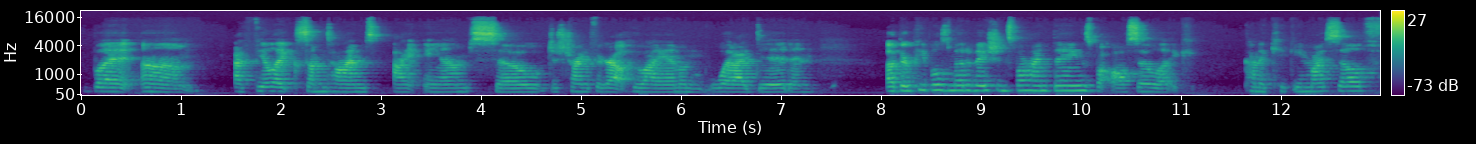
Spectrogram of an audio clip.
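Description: A woman with an unremarkable speaking voice, medium pitch, fairly even intonation and a fairly slow pace. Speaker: college student. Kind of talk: casual chat.

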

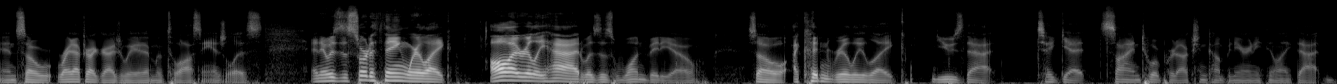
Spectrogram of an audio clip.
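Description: On a very clean recording with a silent background, a man with a General American accent talks fairly quickly in a fairly low pitch, his lively intonation and big swings in loudness carried by an unremarkable speaking voice. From Arizona suburb. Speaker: music video director. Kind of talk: casual interview. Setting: home kitchen, handheld mic.

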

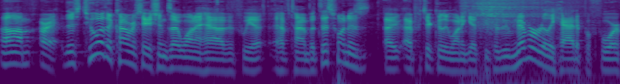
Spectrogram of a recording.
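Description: His tone comes across bright and sharp. The man has an American accent. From central Massachusetts. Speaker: podcast host. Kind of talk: casual film discussion.

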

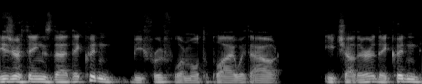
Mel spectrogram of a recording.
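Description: With a plain, everyday voice, a man talks at a fairly low pitch and with fairly even intonation. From US Pacific Northwest (Seattle area). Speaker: family ministry co-founder and author. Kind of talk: interview.

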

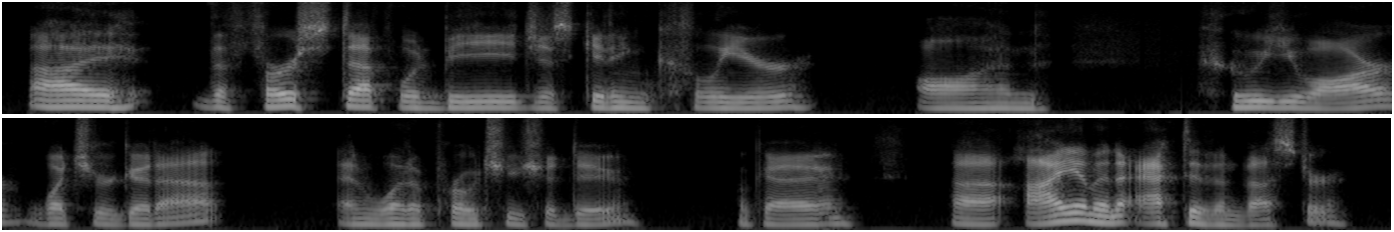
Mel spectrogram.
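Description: At a very slow pace, a man talks with ordinary pitch variation and long, frequent pauses. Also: medium pitch for a man, quiet background. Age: 30s. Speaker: real estate investor. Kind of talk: interview.

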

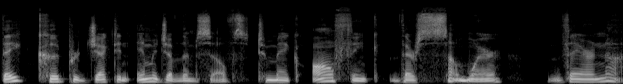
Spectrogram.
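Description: Very slowly, a man speaks at medium pitch in a dark, mellow tone. His pitch swings very widely. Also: dry, close sound with no echo. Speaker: podcast host. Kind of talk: casual monologue. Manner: halting.

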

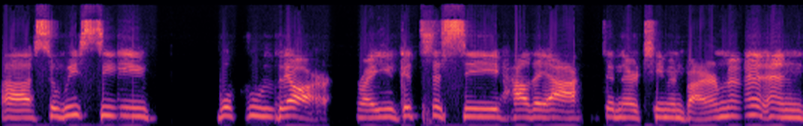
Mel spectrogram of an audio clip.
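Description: Using a plain, everyday voice with an American accent, a woman speaks at a moderate pace with a fairly high pitch and fairly even intonation, in a dry, close sound with no echo. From Minnesota, US. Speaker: hockey executive and former lawyer. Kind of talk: interview answers.

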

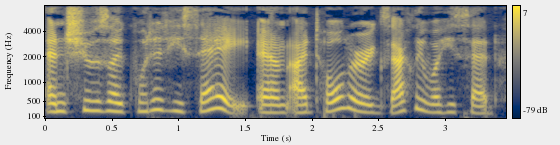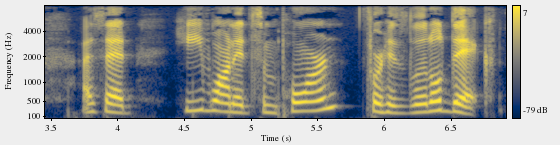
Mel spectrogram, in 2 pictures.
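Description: Speaking in an animated tone, a woman has a fairly high voice with ordinary pitch variation, at a moderate pace. The background is quiet, and the sound is dry and close with no echo. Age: 30s. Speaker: retail worker and podcast host. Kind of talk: casual chat. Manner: animated, laughs a lot.

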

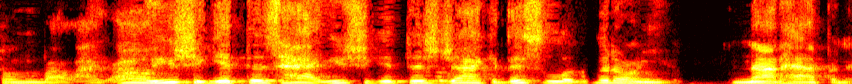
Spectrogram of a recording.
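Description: The intonation is lively. It comes in an American accent. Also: man. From Brooklyn, New York. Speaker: fashion designer and shop owner. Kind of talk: casual interview. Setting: remote call. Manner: halting, many fillers.

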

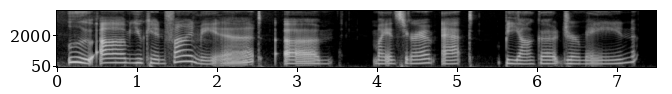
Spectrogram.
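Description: A woman talks at a very slow pace. The sound is dry and close, with no echo. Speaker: outdoors photographer. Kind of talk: casual interview chat. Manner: casual, filler-heavy.

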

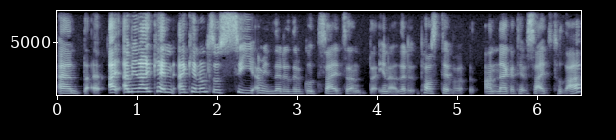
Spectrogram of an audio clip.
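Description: Speaking very fast with hardly any pauses, a woman with an Icelandic accent swings her medium-pitched voice very widely. The recording is very clean, with a silent background. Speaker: journalist and novelist. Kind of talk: interview.

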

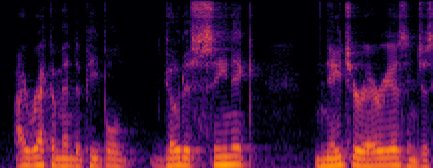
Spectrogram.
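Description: A man's dark, mellow tone. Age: 50s. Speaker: mindfulness educator and podcast co-host. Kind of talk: casual chat. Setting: home studio.

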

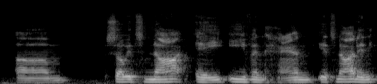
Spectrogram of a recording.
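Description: This man has an unremarkable speaking voice, pitched fairly low. The recording is very clean, with a silent background. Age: 60s. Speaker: advocacy group chair, retired finance executive. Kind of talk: interview.

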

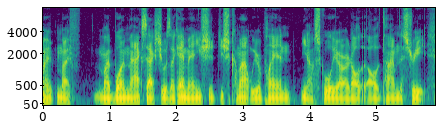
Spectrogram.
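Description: A man with an American accent speaks at a very fast pace in a very deep, low voice. His intonation is monotone and flat, on a very clean recording with a silent background. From Connecticut, US. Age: 20s. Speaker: former college football player. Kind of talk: interview.

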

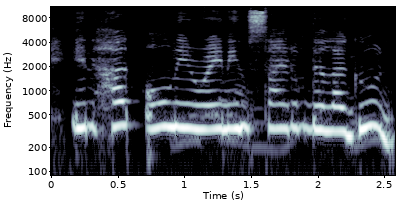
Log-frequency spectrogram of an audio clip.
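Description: A woman with a Spanish accent, dark and mellow in tone, at a fairly slow pace. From Mexico City. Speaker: storyteller. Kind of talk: storytelling.

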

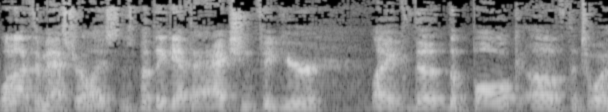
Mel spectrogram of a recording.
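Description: With noticeable background noise behind him, a man speaks at a medium pitch with ordinary pitch variation. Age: 40s. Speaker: podcast host. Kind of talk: casual chat.

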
